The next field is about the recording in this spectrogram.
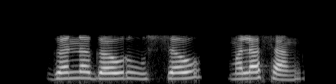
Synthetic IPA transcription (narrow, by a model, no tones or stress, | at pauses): ɡənəɡəwɾuut̪səʋ | məlasãŋɡ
